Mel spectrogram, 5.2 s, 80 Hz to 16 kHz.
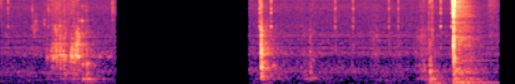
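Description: Clicks and handling noise as the presser foot is changed on a Janome Green 19 sewing machine. The loudest, sharpest click comes about four and a half seconds in, as the snap-on buttonhole foot clicks into place.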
